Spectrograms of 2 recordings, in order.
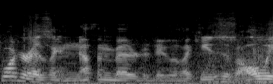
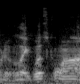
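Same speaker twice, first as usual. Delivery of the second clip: usual speaking voice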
